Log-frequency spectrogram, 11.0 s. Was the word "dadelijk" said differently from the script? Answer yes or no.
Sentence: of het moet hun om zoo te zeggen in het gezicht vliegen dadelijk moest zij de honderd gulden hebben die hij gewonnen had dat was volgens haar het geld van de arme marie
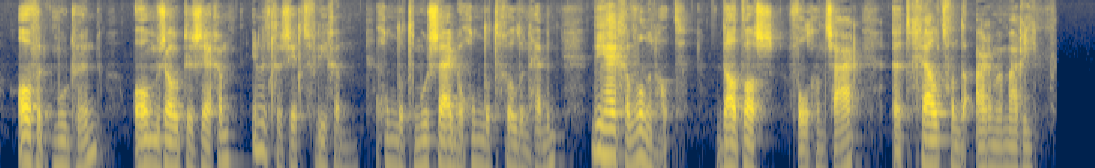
yes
